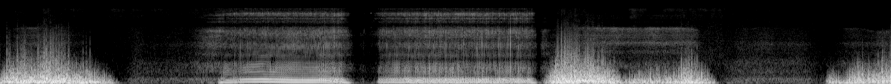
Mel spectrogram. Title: Me snoring ( I sound like a chainsaw!)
